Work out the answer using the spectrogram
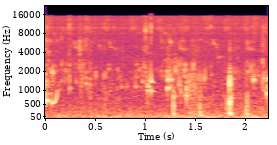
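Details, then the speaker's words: Pelican boat oarlocks, which squeaked badly last year, after greasing with CV joint grease: only soft oar strokes and water trickle, no squeal or creak; oarlocks now quiet. "удалось наша затея не скрипят уключины повторяю смазывали во смазка шрус для шарнира угловой скорости все пропало"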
